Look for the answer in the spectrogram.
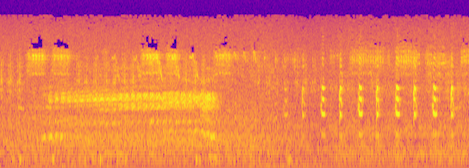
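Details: Common snipe giving a steady run of clipped, ticking notes, about two per second, in the second half. This follows a sustained whistled tone from another bird, with high chatter in the background.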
